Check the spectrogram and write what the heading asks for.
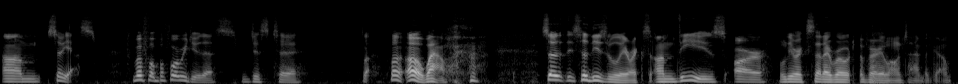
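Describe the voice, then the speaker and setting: A man's voice: mid-range voice, lively intonation, moderate pace, no echo, clean studio sound. A singer-songwriter man casually breaking down his own songs, rambling and cutting himself off as he plays keyboard and guitar. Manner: rambling, self-interrupting, laughs at himself; stops and restarts to play keyboard and guitar.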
